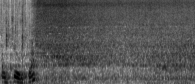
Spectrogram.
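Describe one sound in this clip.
Liquid pours into a hot pan and sizzles loudly.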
